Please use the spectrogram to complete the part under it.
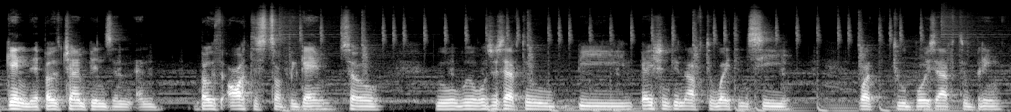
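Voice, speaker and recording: A man's voice: fairly low pitch, completely flat delivery, normal speed, a little mellow, soft background music. A man hosting a casual fight preview, talking loosely with frequent restarts and repeated words. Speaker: host.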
